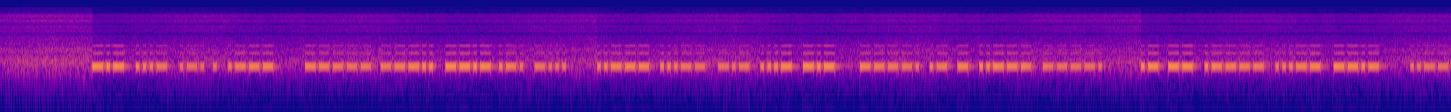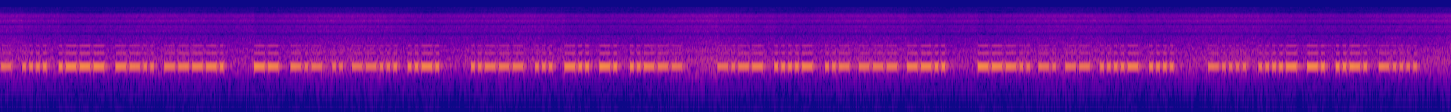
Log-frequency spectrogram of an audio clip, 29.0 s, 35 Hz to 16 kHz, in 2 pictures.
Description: Morse code, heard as a keyed tone, hand-sent with a paddle, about 35 wpm, 440 Hz, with radio static and a narrow filter. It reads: KVREJ 08QRB 23KVK 9AT29 AM13Q 2HJZ9 MKI7F 2SDN2 Y4UOZ 8NM4H 64NF6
